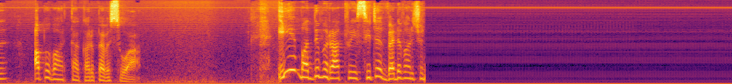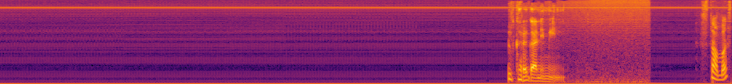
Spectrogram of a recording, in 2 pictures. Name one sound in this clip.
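A young woman reads out the news calmly and clearly through a microphone.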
